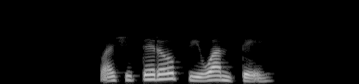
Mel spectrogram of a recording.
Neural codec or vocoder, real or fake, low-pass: none; real; 3.6 kHz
